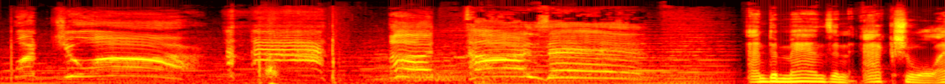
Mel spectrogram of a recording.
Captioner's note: laughs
